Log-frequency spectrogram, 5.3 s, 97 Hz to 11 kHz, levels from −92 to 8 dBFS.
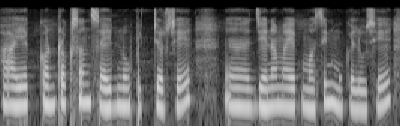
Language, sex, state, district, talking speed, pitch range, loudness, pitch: Gujarati, female, Gujarat, Valsad, 135 wpm, 200-230 Hz, -16 LUFS, 210 Hz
